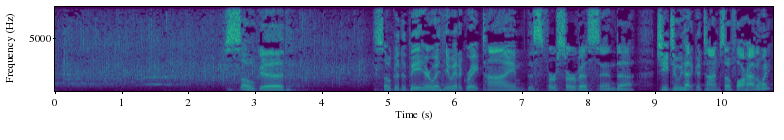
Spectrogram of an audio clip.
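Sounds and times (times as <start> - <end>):
church congregation applause for a pastor at a service: 0.0 - 5.6
speech: 2.6 - 3.7, 4.8 - 10.7.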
